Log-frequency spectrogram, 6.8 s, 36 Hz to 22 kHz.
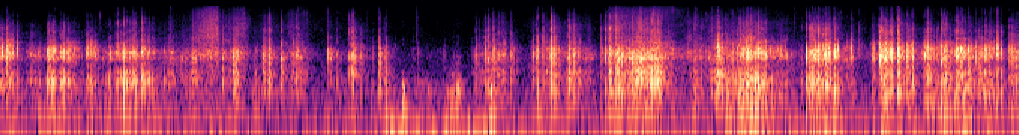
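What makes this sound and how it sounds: Long painted nails scratch across a hollow, textured 3D-printed plastic moon-lamp sphere glowing pink while it is held. The result is a dry, crinkly scratching with bright, hissy edges, coming in irregular quick strokes and bursts that swell louder in the second half.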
